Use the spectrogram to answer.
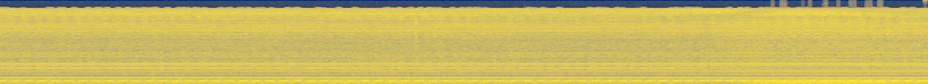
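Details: Continuous low, droning motor hum with a steady, fast pulsing from a running aerosol nebulizer compressor.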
